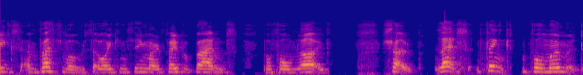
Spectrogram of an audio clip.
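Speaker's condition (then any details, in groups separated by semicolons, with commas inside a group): Cerebral palsy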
